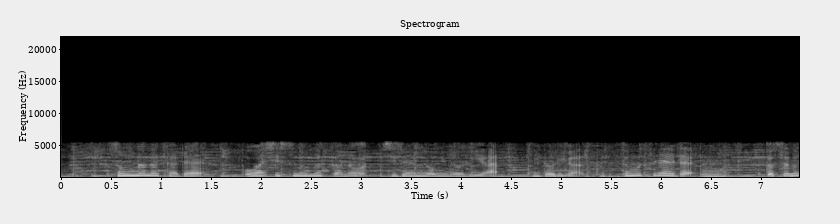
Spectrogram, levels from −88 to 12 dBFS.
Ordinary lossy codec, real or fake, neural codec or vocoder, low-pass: none; fake; codec, 16 kHz, 4 kbps, FreqCodec, larger model; 5.4 kHz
